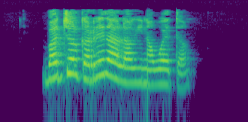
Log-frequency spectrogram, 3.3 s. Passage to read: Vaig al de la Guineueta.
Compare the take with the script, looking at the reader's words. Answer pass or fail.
fail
